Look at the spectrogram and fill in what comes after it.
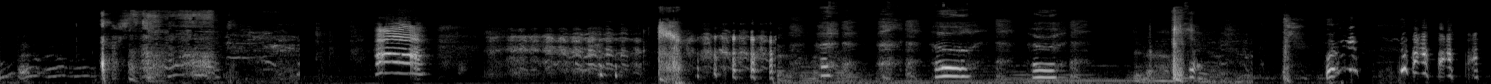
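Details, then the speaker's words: A newborn baby sneezing: a few small, sharp infant sneezes among adult laughter, chatter and "bless you"s. "Baby is a dramatic sneezer check."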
